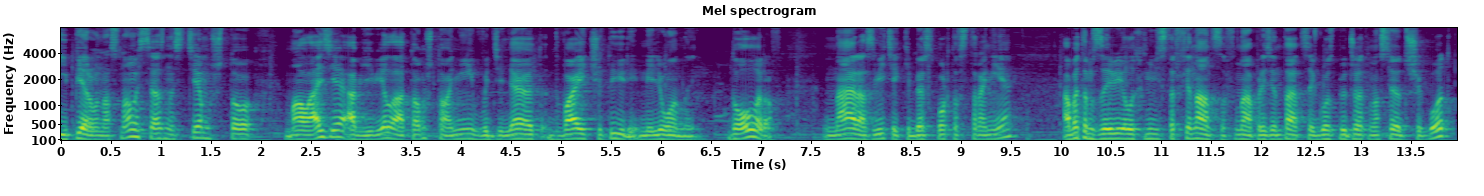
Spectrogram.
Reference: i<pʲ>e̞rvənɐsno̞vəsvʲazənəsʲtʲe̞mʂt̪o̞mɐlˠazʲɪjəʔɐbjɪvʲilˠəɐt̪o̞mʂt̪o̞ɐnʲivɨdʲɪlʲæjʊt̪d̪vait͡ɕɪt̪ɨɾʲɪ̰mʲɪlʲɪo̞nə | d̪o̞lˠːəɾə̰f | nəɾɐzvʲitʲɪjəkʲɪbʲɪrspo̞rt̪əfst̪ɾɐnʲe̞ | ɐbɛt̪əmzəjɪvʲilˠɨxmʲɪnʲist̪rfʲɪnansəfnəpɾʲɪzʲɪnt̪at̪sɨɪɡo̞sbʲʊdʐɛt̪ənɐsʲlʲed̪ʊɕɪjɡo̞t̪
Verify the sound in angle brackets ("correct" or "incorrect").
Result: correct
